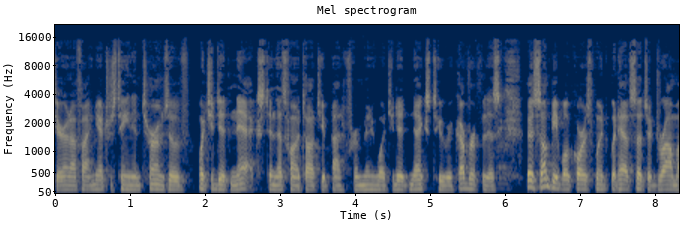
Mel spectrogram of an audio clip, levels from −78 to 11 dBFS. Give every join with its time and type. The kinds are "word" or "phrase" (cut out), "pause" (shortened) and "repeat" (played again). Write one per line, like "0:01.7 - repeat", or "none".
0:01.8 - pause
